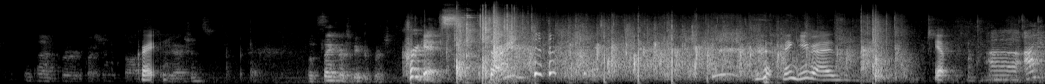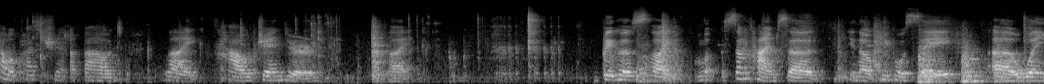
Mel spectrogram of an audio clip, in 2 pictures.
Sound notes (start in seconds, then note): 4.5 applause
